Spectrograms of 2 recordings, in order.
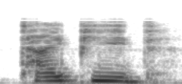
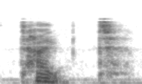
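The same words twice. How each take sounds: First: The word is said with an extra ending syllable. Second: The word is said as one syllable. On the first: The speaker calls it wrong. "Otherwise, it would say typed ... a completely different pronunciation" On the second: The speaker calls it right. "So we only need to add the d"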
